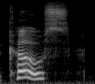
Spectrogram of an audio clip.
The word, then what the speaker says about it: Causses: So, the coast, which is spelled C-A-U-S-S-E-S. So, it's like coast without a T.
